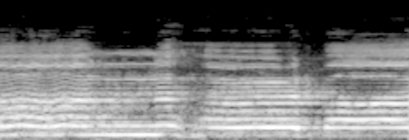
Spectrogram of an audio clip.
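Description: A man singing a slow hymn unaccompanied into a microphone, holding one long note and then moving to the next about a second in.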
